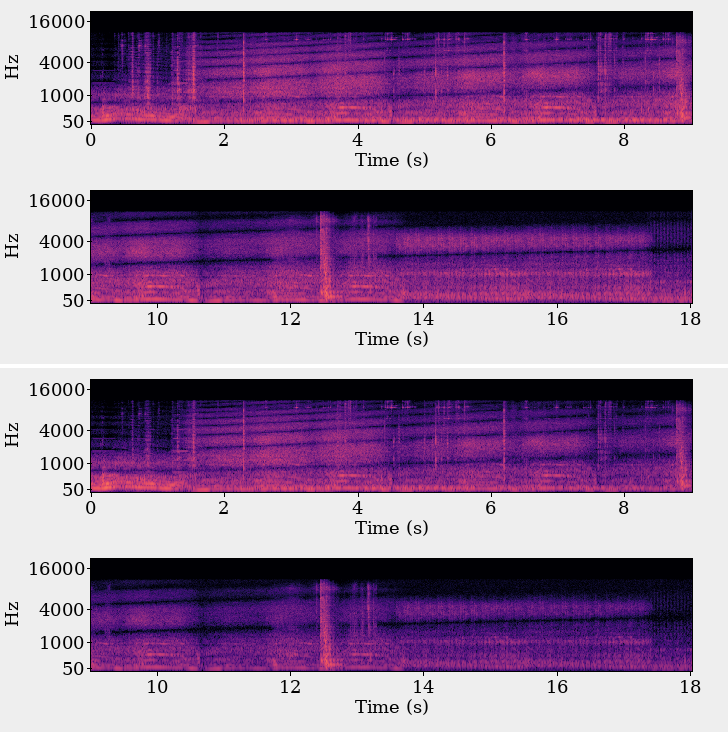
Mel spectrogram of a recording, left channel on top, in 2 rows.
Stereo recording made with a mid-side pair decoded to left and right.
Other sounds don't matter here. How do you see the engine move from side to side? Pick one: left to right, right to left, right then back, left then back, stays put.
right to left.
